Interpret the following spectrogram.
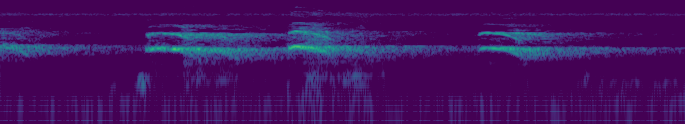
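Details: In a forest, a deer gives three clear, tonal bleating calls, each starting abruptly and fading over about a second.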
